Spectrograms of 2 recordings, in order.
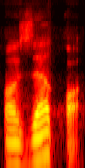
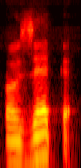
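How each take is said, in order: First: The q sound is released with a bounce. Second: The final sound stops flat without bouncing. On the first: The speaker calls it right. "Jadi dipantulkan ke huruf atau ke makhraj aslinya" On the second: The speaker calls it wrong. "kesalahan yang sering terjadi"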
